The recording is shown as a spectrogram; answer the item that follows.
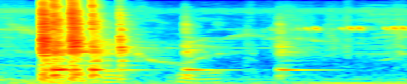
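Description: Insects chirping steadily: a constant high whine with pulsed high chirps. About a quarter second in, a sudden loud rustle lasts about half a second, followed by brief voice sounds.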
